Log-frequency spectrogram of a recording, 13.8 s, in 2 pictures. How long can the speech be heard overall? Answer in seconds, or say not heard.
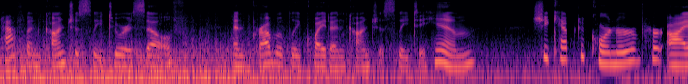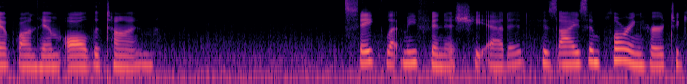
11 s.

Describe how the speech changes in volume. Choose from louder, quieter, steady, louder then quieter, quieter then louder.
steady.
